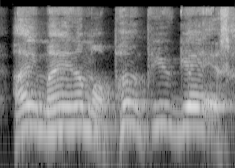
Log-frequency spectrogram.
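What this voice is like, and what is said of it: Mock Southern US accent. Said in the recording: “he's got a Southern accent. Well, why is he got a Southern accent?”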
